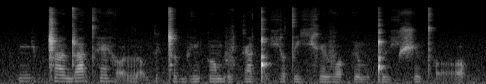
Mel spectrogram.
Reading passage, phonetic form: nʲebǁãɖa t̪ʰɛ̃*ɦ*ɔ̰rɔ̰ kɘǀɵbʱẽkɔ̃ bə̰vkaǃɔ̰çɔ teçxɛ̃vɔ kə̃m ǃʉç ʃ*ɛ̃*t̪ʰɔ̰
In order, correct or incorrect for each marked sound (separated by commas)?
correct, incorrect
